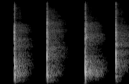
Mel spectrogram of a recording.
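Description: Four sharp claps land in an even, unhurried rhythm, each crisp and close with a short decay, the hands of children clapping with nothing else heard.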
